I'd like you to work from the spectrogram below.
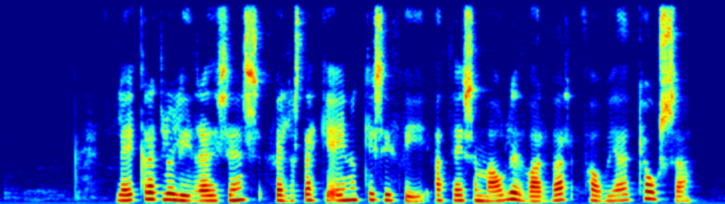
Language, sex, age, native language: Icelandic, female, 50-59, Icelandic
